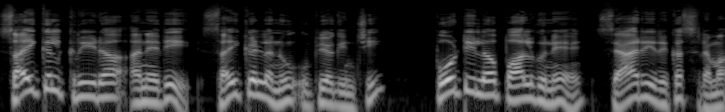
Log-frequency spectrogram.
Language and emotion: Telugu, neutral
